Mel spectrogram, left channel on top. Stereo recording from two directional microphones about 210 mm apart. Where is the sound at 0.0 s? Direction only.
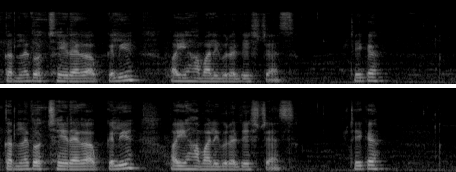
25° right (ahead or behind).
